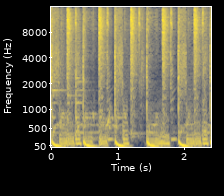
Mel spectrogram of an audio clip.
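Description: Latin house music: a steady four-on-the-floor kick drum at about two beats a second under a bass line and bright percussion.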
